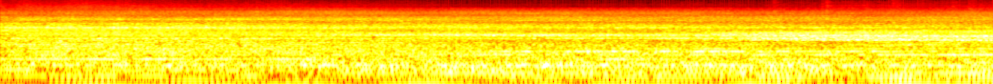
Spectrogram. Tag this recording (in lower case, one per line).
scary music
music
